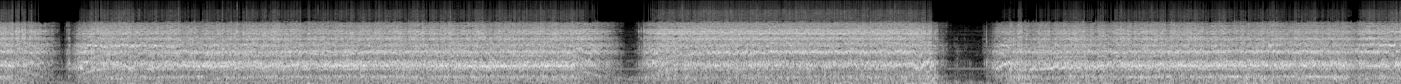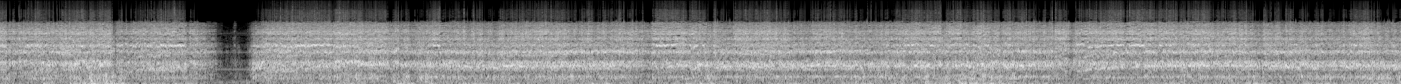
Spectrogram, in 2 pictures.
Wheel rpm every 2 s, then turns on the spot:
130, 220, 180, 140, 150, 180, 220, 180, 150, 220, 220, 220, 220, 230.
none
